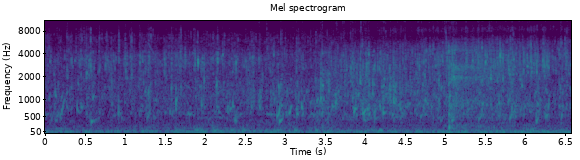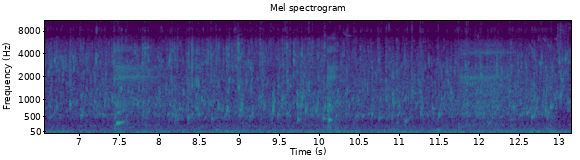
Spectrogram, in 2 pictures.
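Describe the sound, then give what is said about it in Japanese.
A steady, soft rush of flowing water, like a gentle stream running over stones, continuous and even throughout with no voices, heard at a fairly low level. “上流に行けば行くほど流れが速く、勾配も急だったり、中流に行けば流れも緩やかになって、下流になると川の流れは波立たなくなります。”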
